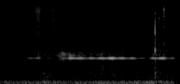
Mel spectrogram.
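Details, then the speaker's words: Steady high-pitched hearing aid feedback whistle triggered by hugging, in a woman with cookie-bite hearing loss and diplacusis dysharmonica; feedback squeal when the ear is covered. "One of the ones people would never think about is just hugging. - Oh yeah, the feedback."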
